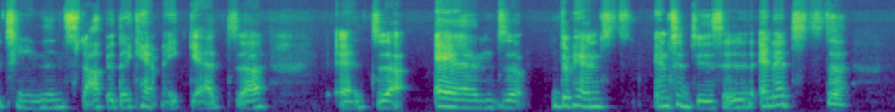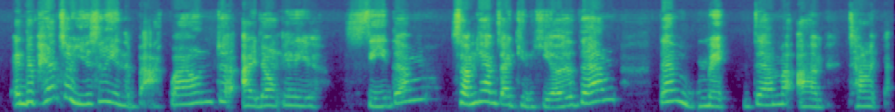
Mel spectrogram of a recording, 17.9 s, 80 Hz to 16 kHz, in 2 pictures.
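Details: 17-year-old female high school senior with apraxia of speech, which she describes as a neurological speech disorder.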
